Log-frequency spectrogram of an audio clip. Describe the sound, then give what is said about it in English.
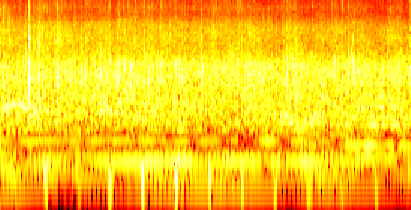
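A crowd claps continuously in a dense, steady wash of applause, with a regular low thumping beat pulsing underneath at a brisk, even tempo. “If you are not clapping, may God stop.”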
